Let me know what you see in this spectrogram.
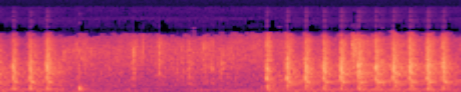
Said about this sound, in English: A man with a briefcase in his hand has been knocking impatiently at one of the room doors.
